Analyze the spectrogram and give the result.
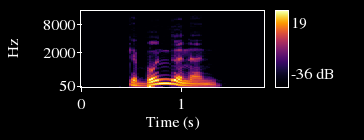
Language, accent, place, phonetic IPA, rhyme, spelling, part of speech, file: German, Germany, Berlin, [ɡəˈbʊndənən], -ʊndənən, gebundenen, adjective, De-gebundenen.ogg
- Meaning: inflection of gebunden: 1. strong genitive masculine/neuter singular 2. weak/mixed genitive/dative all-gender singular 3. strong/weak/mixed accusative masculine singular 4. strong dative plural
